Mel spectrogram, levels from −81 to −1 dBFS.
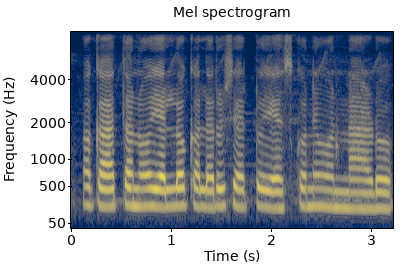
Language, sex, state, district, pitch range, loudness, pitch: Telugu, female, Telangana, Mahabubabad, 215-235 Hz, -17 LUFS, 225 Hz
